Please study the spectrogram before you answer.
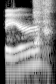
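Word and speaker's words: Bexar: It is pronounced bear. Oh, but really be e x a r is pronounced bear.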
